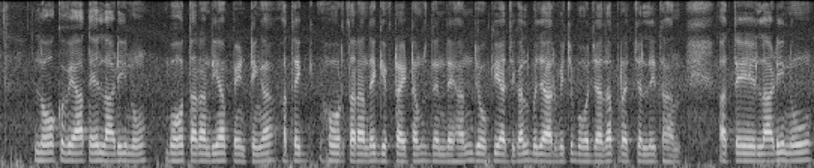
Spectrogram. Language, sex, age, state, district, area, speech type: Punjabi, male, 18-30, Punjab, Mohali, urban, spontaneous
